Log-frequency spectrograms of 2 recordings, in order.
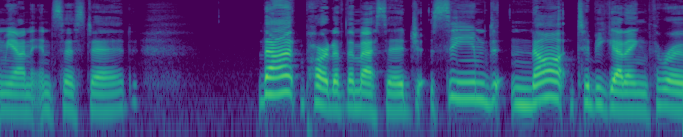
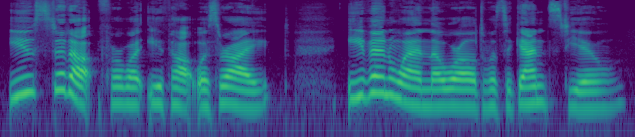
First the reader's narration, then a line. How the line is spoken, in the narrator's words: Chinsu said, calmly, implacable as a glacier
